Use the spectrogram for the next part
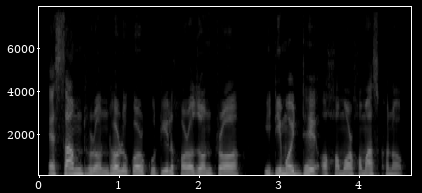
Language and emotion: Assamese, neutral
